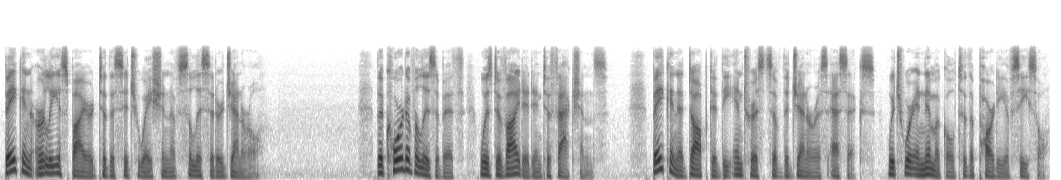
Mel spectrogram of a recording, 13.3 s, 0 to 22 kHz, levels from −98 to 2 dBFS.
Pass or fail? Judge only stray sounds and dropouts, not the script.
pass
